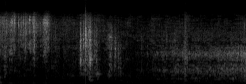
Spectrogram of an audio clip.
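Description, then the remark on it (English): Ocean surf heard through opened glass doors rushes in a steady, hissing wash that swells and eases, with a short sharp clatter near the start. No one speaks. “The surf sounds ominous.”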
